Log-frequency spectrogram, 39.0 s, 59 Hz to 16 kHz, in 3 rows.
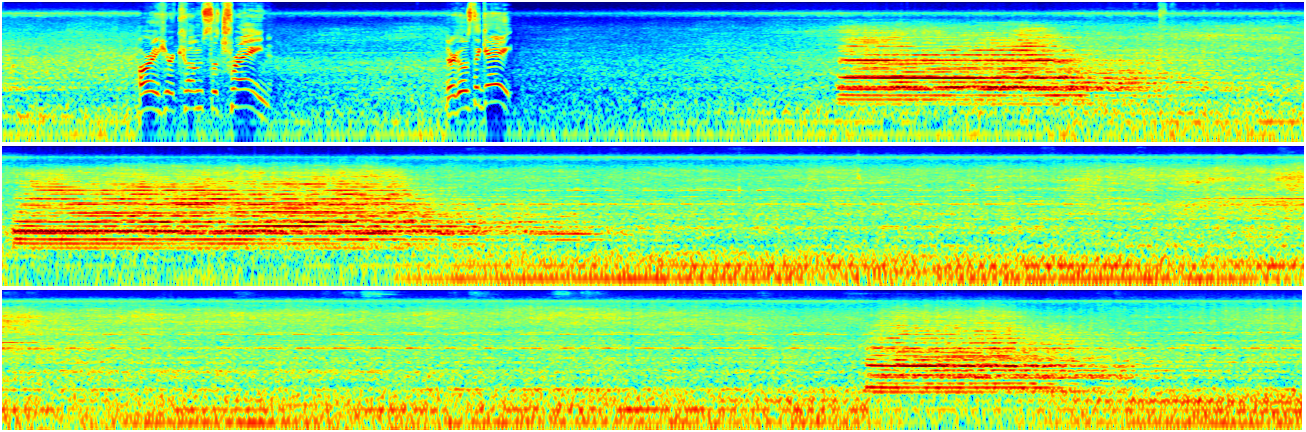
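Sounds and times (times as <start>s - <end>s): diesel locomotives running: 0.0s - 39.0s
train air horn chord: 8.4s - 12.0s, 13.1s - 19.0s, 34.6s - 37.6s.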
